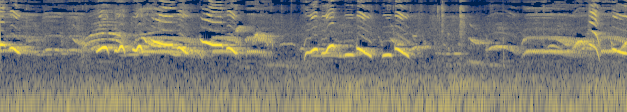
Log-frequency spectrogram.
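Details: Varied laughingthrush song: rapid runs of looping, warbled whistles in bursts, each phrase twisting up and down, with brief pauses between and softer notes near the end.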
